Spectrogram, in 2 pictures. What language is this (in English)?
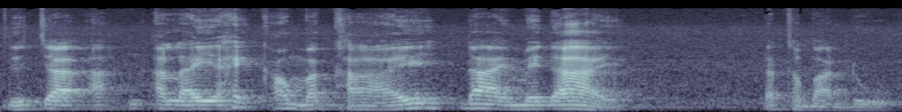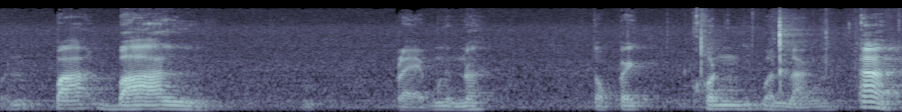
Thai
